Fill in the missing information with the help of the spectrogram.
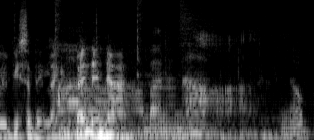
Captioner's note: speaking in a French accent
